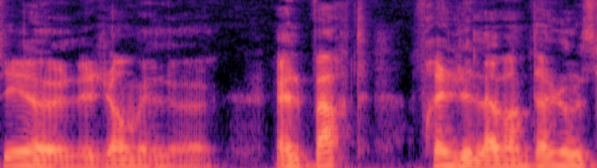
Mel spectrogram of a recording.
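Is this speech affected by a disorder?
Yes: dystonia; elocution difficulties.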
